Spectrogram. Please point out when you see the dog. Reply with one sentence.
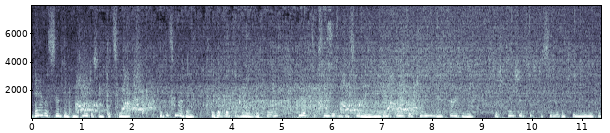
You can hear the dog from 0.8 to 2.6 s and from 6.2 to 7.9 s.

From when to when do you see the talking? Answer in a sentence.
The talking can be heard from 0.0 to 11.3 s.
